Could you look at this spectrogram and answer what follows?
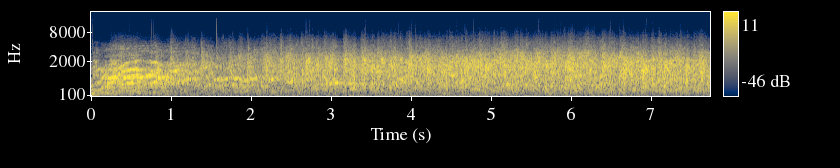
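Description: Live audience laughing and applauding at a joke's punchline; the reaction breaks out suddenly and settles into dense, steady clapping.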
